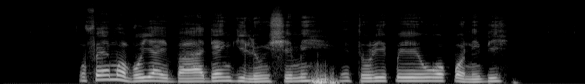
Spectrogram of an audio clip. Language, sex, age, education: Yoruba, male, 30-45, tertiary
